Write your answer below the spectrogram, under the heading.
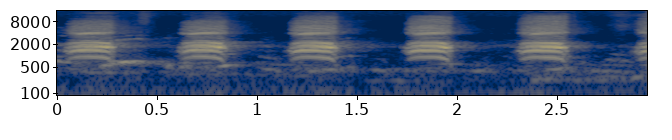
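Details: Parrot uttering six evenly spaced, loud, grating squawks, roughly two per second, with little else audible.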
